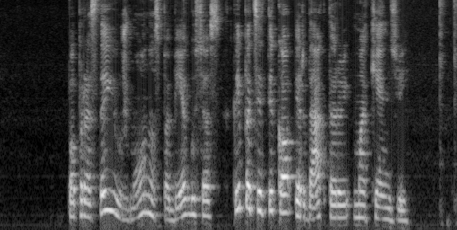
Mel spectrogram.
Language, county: Lithuanian, Klaipėda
